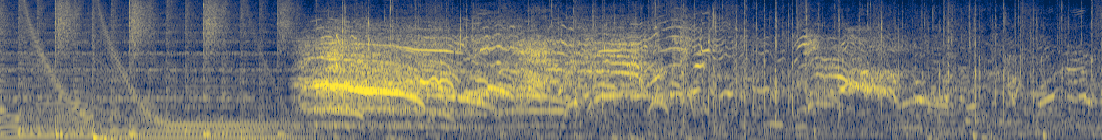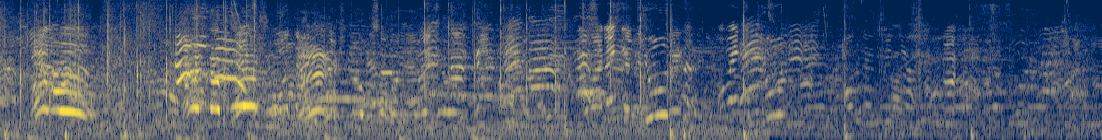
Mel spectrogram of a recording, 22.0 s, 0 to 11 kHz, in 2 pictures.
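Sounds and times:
music track: 0.0 - 4.6
people shouting and cheering: 2.9 - 19.2.

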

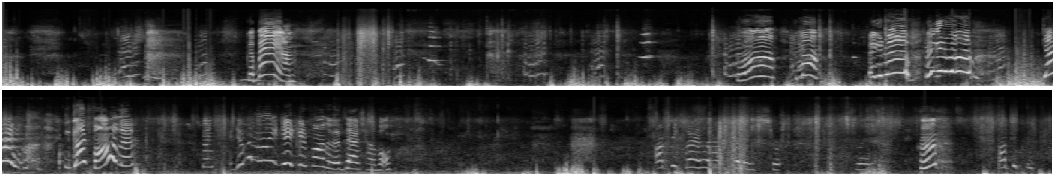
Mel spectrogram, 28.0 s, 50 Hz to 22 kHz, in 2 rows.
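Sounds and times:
wind buffeting microphone: 0.0 - 28.0
swing set squeaking: 4.0 - 9.0, 9.6 - 13.4.

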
